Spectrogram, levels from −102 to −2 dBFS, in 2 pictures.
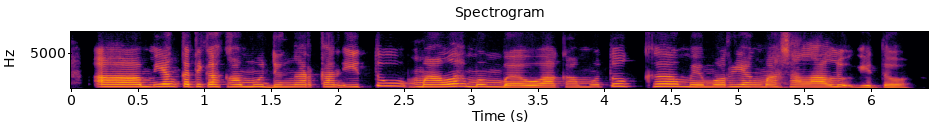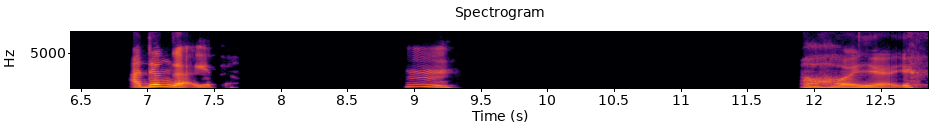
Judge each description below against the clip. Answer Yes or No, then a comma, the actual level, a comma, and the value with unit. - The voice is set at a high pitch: Yes, very high, 280 Hz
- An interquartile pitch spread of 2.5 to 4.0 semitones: Yes, average, 3.3 semitones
